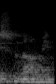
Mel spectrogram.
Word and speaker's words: tsunami: है क्लास एथ द सुनामी का द सुनामी जो है वह सु प्लस नामी वर्ड से बना है और यहां पर य सुनामी एक पिक्चर आप दे सकते हैं जिसमें टी साइलेंट होता है और स एक जपनीज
